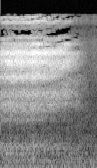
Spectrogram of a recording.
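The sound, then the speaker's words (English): A long, deep breath is drawn in through the nose during a guided relaxation exercise, a soft airy hiss held steadily for about two seconds before tapering slightly at the end. “let's take a nice deep breath in.”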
